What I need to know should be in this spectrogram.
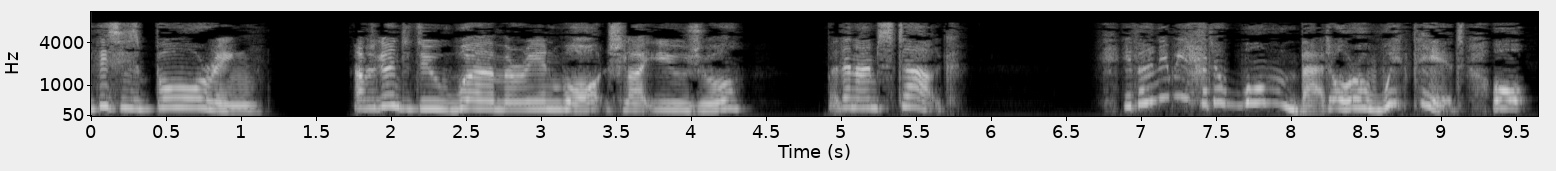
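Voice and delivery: a hint of a fed-up witch listing W words; Winnie's voice. Winnie complaining to Wilbur about her game, mildly bored.

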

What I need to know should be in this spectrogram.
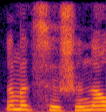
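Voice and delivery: normal talking voice

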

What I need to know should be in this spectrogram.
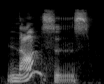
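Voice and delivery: ordinary delivery, nothing marked

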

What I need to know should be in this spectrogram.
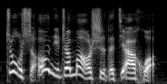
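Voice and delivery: high-pitched cry of alarm; alarmed shout. A narrator's reading. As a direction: yell at a reckless friend to stop. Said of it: "莱特在座位底下喊道".

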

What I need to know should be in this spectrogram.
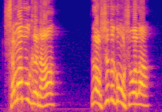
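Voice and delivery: high-pitched mock angry retort; acted indignant mum; scolding mother. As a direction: shut the son down, pitch way up. Mother angrily overrules son's denial.

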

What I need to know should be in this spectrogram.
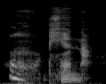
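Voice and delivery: soft, breath-filled exclamation; hushed dismay. A narrator's reading. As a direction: sigh it under your breath. Narrator reacts to hero's plight. (轻声哀叹)

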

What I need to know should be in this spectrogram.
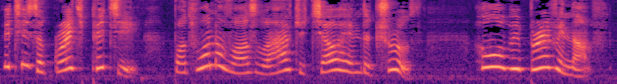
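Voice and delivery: nervous pond animals rushing their words; anxious hurried animals. A narrator's reading. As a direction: hurry through it, worried who will go. Worried animals discuss the task.

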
